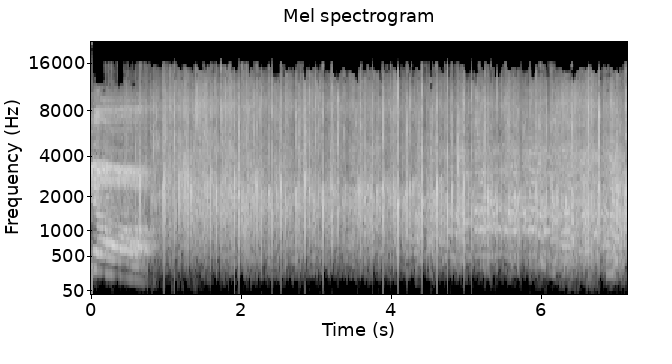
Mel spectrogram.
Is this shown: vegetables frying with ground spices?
no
